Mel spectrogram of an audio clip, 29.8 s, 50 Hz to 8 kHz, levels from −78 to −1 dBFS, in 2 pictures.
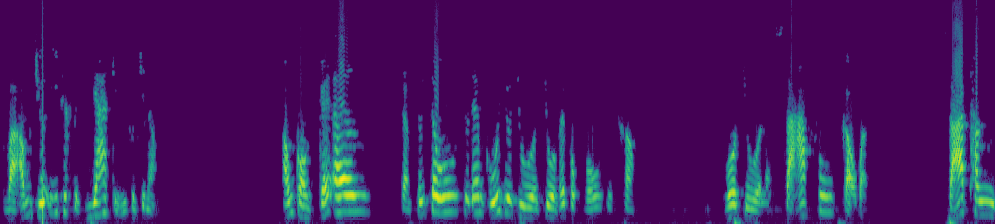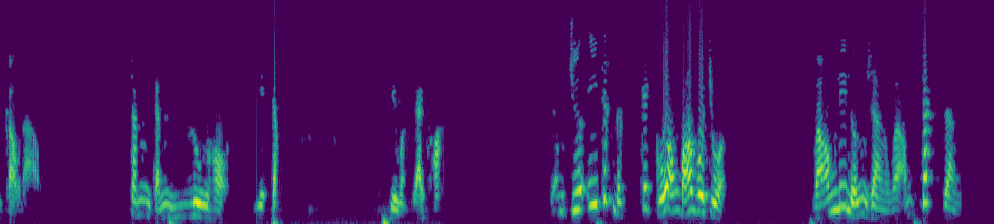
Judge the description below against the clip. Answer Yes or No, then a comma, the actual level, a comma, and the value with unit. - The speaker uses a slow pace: Yes, slow, 140 wpm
